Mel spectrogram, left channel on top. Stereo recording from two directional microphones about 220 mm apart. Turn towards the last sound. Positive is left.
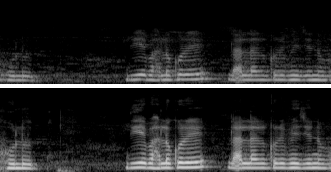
turn(degrees=-40)  # may be behind; listen again after turning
